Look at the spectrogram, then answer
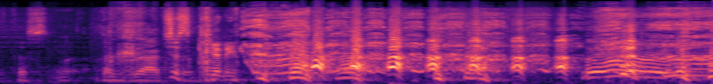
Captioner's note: laughing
